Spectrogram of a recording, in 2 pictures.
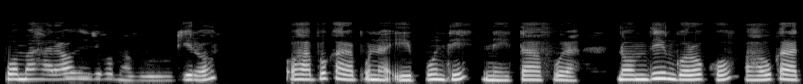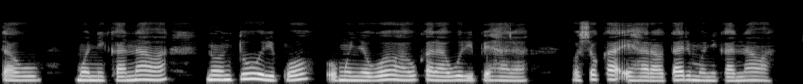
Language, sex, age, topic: Oshiwambo, female, 25-35, agriculture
